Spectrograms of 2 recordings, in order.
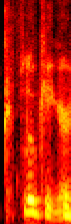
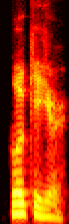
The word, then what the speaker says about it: Fluckiger: could pronounce from fluke it's fluke instead of flu flukiger yeah oh flukiger okay well then we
